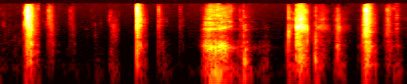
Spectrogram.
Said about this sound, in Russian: И вдруг гномычу показалось, что за стеной кто-то чавкает.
